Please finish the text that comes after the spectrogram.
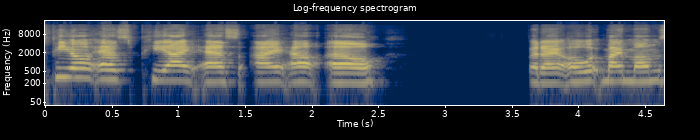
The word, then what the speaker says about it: Pospisil: Otherwise, Popsicle is, I'm not saying it right. It's not Popsicle. It's Pospisil.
